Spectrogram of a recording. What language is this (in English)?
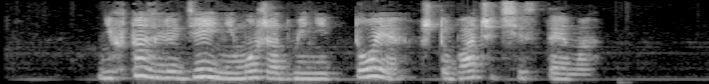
Belarusian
